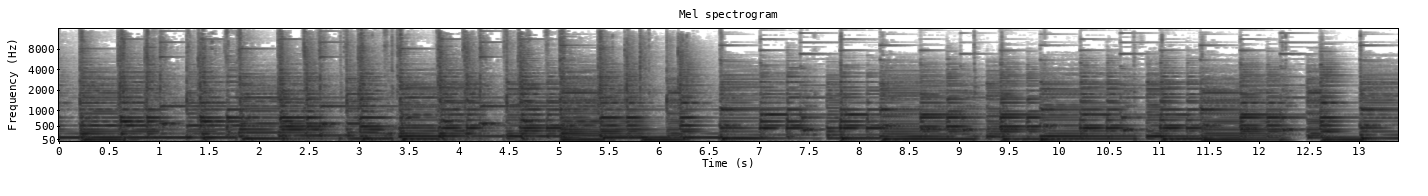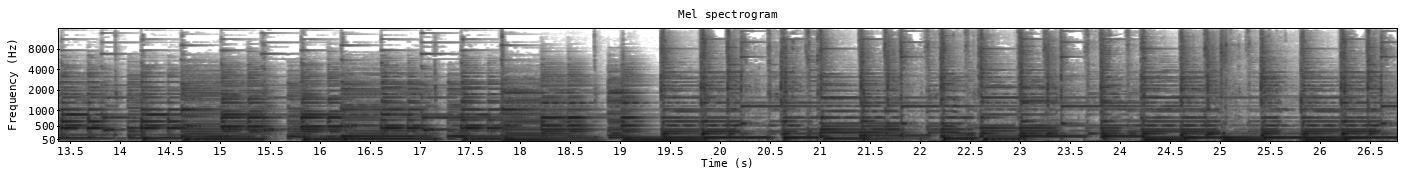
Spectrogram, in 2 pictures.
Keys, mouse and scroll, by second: 1.0 a, 2.4-3.9 drag, 4.2 click, 4.4-5.6 drag, 5.7-11.3 drag, 11.4 right click, 13.0-16.0 right drag, 16.0-17.7 drag, 17.7 right click, 18.1-19.9 drag, 19.9-21.0 right drag, 21.0-24.0 drag, 24.0 right click, 24.4-26.7 drag.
